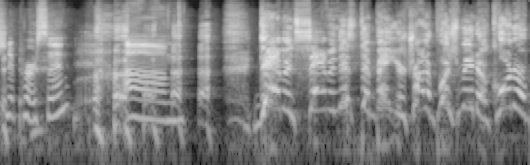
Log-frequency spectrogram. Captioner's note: laugh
